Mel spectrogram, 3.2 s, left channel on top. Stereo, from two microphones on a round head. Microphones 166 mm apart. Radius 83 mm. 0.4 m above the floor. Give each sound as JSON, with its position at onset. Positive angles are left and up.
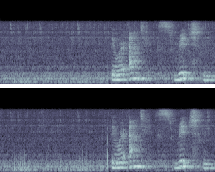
{"t": 1.7, "sound": "a woman speaking", "side_deg": 15, "distance_m": 1.1}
